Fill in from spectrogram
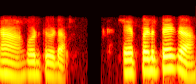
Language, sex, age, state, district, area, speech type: Malayalam, female, 45-60, Kerala, Alappuzha, rural, conversation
